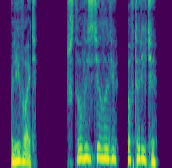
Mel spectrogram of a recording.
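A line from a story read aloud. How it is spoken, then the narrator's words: Frozen, stunned whisper. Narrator (Russian): прошептал оцепенея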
